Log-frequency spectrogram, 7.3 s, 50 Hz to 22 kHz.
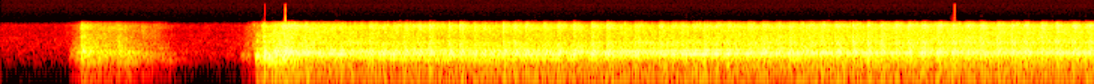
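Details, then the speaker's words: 1991 Suzuki RM125 two-stroke after a bogging fix: idle screw adjusted, float height set, main jet reduced from 360 to 330, needle height adjusted. Quick start, then a steady, even buzz that holds pitch without bogging or stumbling; running cleanly. "um yeah it's actually running pretty good now I'm going to start it up for you guys real quick"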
